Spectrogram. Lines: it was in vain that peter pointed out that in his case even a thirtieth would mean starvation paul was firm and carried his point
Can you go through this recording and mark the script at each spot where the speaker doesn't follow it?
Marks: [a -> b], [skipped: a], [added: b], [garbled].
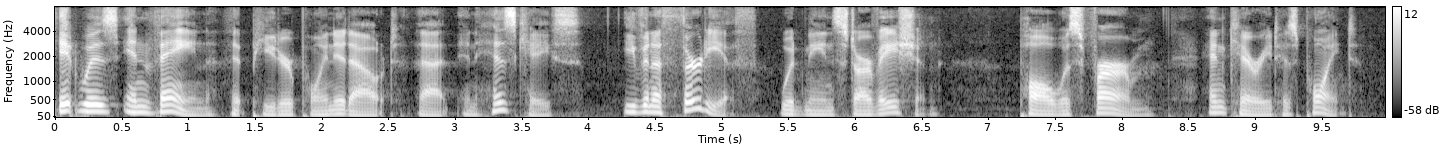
it was in vain that peter pointed out that in his case even a thirtieth would mean starvation paul was firm and carried his point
